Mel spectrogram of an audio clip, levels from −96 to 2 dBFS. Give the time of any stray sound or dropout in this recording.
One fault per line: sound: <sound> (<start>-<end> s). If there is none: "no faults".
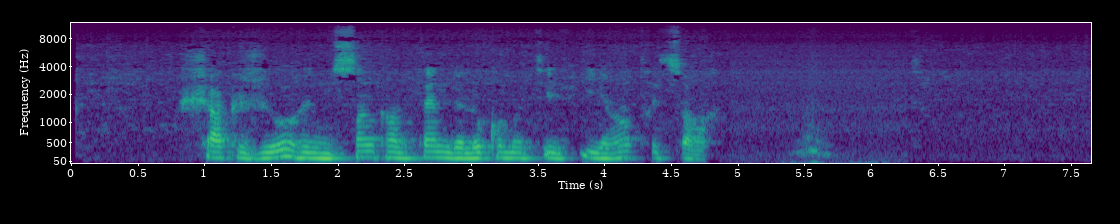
sound: whoosh (5.3-6.2 s)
